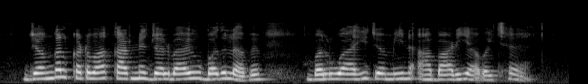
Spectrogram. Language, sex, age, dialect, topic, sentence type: Maithili, female, 18-24, Bajjika, agriculture, statement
